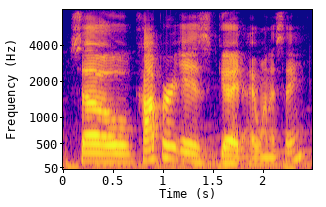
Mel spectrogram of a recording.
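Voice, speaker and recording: A man talks himself through his game's numbers, half to himself, in a casual running commentary. His voice is bright and a little higher than most men's, but it is wearing thin and hoarse. Soft music plays underneath. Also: animated, a little slow. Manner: muttering numbers while he plays, thinking aloud. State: losing his voice. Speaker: streamer.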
